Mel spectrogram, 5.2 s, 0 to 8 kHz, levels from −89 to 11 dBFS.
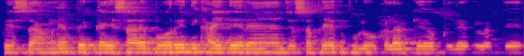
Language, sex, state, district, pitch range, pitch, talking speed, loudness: Hindi, male, Bihar, Jamui, 140-150 Hz, 145 Hz, 230 wpm, -17 LUFS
